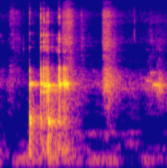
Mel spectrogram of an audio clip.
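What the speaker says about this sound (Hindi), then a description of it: "अब की धोने लगी हूँ बर्तन।" Dishes and metal utensils clatter and clink during washing, a short close burst of rattling followed by a softer scrape, with no voices.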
